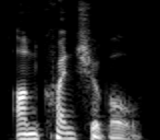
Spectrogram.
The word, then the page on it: unquenchable: British English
